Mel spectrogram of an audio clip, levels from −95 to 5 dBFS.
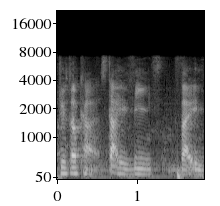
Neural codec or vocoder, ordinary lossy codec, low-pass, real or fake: codec, 24 kHz, 0.9 kbps, WavTokenizer, medium music audio release; none; 7.2 kHz; fake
